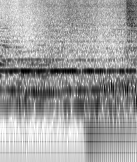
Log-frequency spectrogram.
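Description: Free-jazz quartet improvising: soprano saxophone, electric guitar, upright bass and drums playing long, held notes together, with a low note coming in a little past the middle.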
